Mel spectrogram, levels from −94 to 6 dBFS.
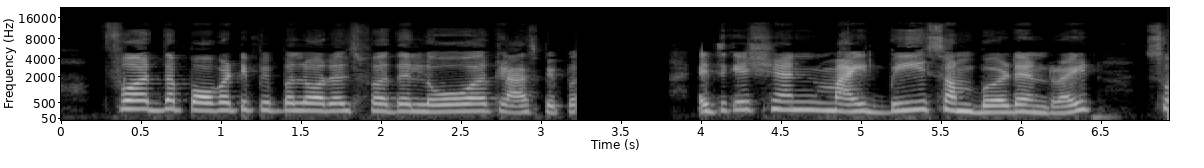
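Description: At 3.22 s there's a stream reconnect: about 0.56 s of silence, then the speech picks up roughly a third of a second further on, easing back in.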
